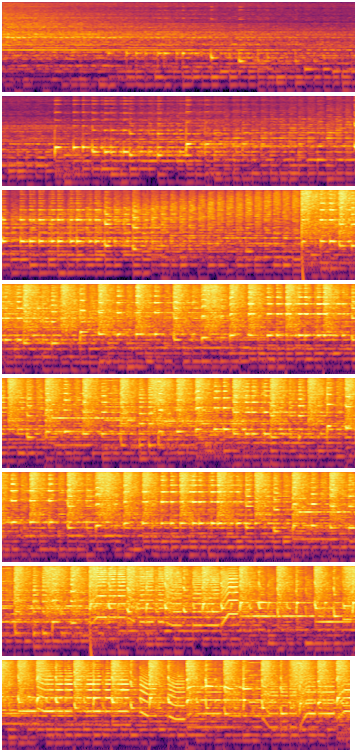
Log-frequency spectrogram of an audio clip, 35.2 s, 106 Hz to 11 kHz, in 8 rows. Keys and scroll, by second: 2.1 ctrl+space, 5.2 ctrl+3, 6.5 ctrl+g, 6.9 ctrl+space, 7.5 ctrl+alt+3, 8.8 ctrl+space, 9.4 ctrl+3, 9.6 ctrl+space, 16.3 ctrl+space, 16.9 ctrl+d, 26.8 ctrl+space.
